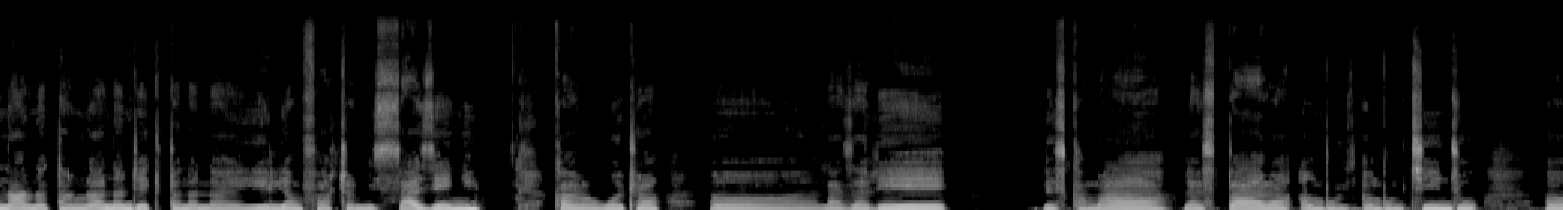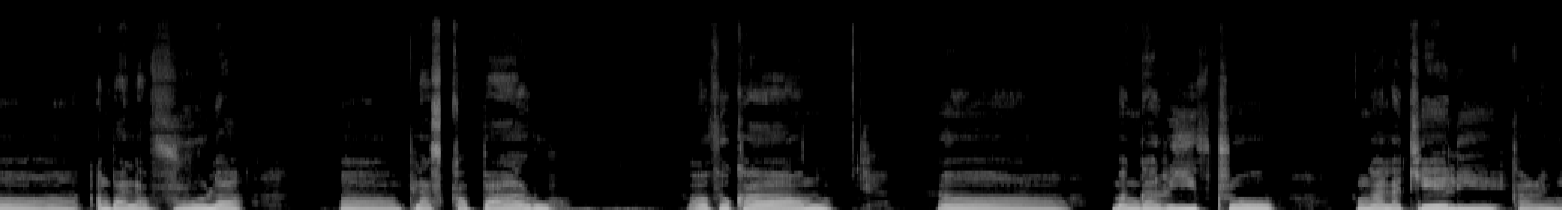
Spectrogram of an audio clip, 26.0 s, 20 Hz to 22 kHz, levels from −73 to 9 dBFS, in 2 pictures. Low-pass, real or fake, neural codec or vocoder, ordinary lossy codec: 19.8 kHz; real; none; none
